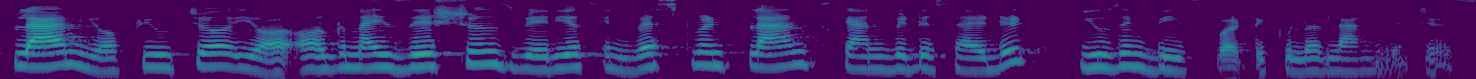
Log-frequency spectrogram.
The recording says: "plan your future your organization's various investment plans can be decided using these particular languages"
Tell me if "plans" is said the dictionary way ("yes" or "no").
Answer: no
